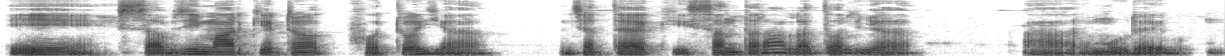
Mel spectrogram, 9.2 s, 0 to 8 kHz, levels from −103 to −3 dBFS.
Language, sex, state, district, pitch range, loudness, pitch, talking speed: Maithili, male, Bihar, Saharsa, 120-175 Hz, -29 LUFS, 165 Hz, 90 wpm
